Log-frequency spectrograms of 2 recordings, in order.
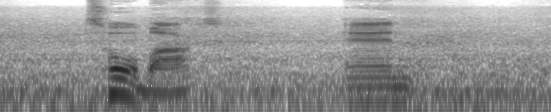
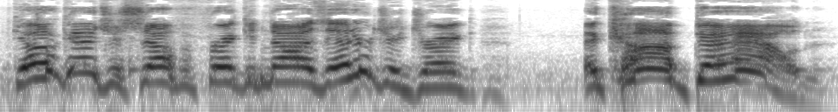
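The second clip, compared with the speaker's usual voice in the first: exasperated shout; 10 semitones higher than usual. Real, not acted. Telling the doom guy to calm down, high exasperated shout. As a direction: yell it at him, totally fed up.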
